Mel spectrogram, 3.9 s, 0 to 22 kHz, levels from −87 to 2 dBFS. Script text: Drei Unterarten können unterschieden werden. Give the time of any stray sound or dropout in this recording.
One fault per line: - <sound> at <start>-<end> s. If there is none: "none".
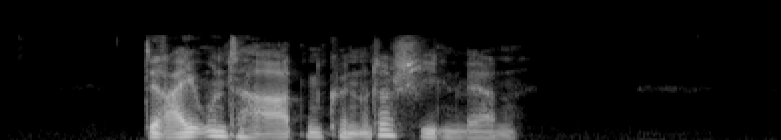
none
